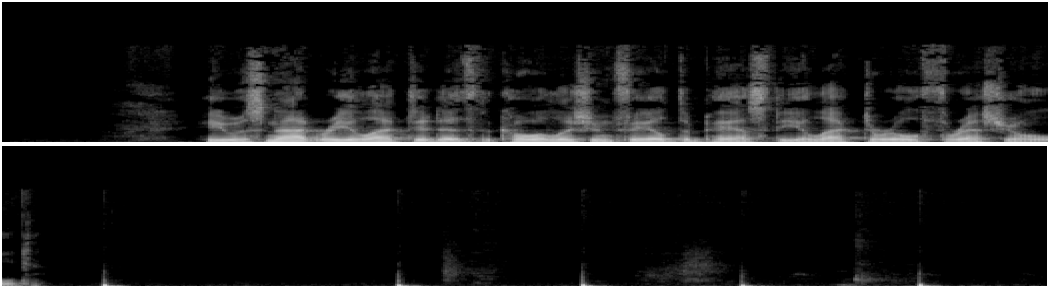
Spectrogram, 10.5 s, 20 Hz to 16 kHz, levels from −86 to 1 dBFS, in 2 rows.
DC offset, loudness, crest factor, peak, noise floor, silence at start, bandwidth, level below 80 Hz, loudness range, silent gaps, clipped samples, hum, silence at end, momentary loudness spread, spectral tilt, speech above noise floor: under 0.1%; -25 LUFS; 20 dB; -6 dBFS; -77 dBFS; 1.05 s; 11.5 kHz; -36 dBFS; 13 LU; none; under 0.1%; none; 0.55 s; 11 LU; -6.5 dB/octave; 54 dB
